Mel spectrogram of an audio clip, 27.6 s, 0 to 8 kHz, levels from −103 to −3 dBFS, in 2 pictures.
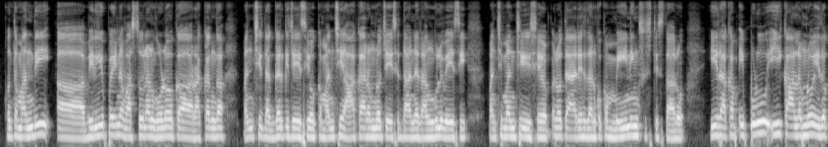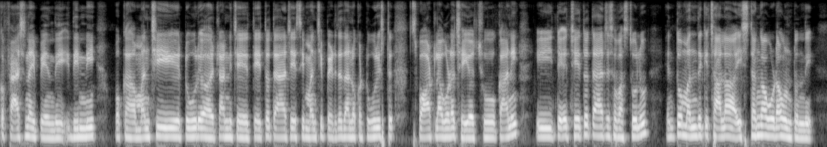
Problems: background conversations at intervals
